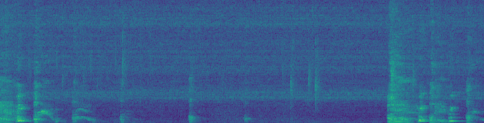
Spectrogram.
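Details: Bursts of wet, loose coughing with throat clearing under running water in a steamy shower: a productive cough.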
